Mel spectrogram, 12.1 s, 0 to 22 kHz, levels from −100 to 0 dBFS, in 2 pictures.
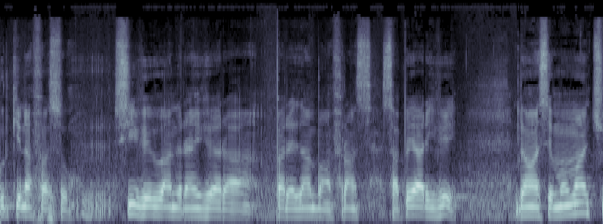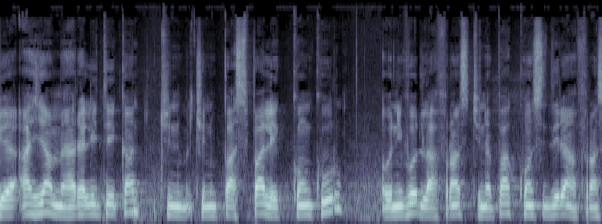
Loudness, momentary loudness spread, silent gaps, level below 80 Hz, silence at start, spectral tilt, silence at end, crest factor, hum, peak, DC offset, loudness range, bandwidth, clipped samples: -27 LUFS; 8 LU; none; -62 dBFS; 0 s; -5 dB/octave; 0 s; 18 dB; none; -10 dBFS; under 0.1%; 3 LU; 18 kHz; under 0.1%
